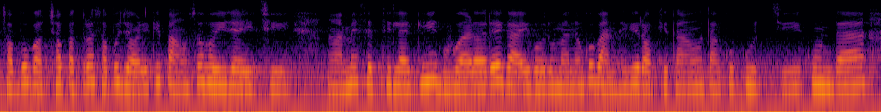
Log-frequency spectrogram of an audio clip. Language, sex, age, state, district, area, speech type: Odia, female, 18-30, Odisha, Jajpur, rural, spontaneous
